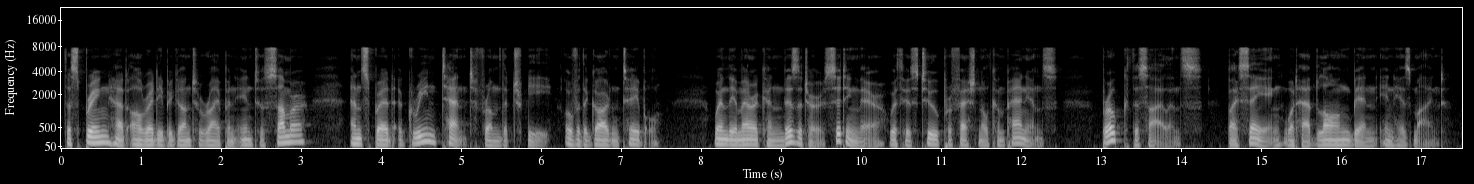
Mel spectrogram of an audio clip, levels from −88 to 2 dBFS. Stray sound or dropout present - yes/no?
yes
